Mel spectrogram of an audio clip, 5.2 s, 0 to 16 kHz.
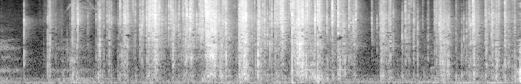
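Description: A 2022 Topps Chrome baseball card pack is torn open, with close crinkling foil and sharp ripping bursts in irregular snatches, heard alone.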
